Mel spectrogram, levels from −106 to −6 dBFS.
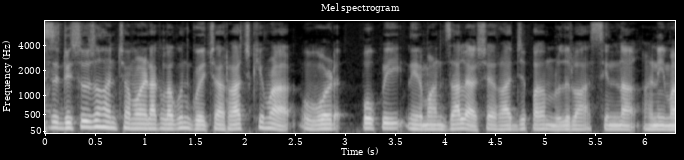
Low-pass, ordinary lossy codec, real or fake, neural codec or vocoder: none; none; fake; codec, 16 kHz, 2 kbps, FunCodec, trained on LibriTTS, 25 frames a second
